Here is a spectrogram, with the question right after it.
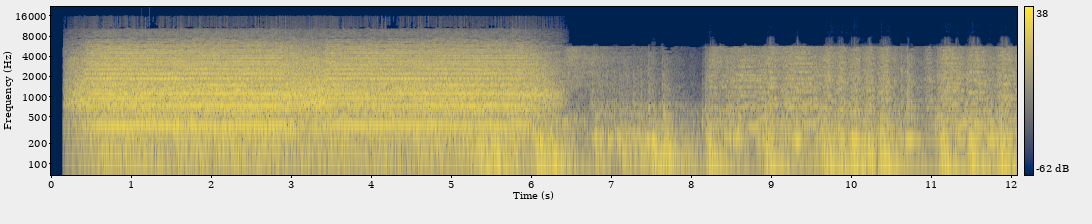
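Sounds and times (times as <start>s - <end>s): ice hockey goal horn blast: 0.2s - 6.5s.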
